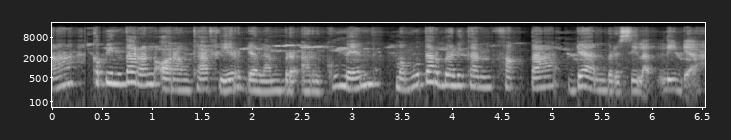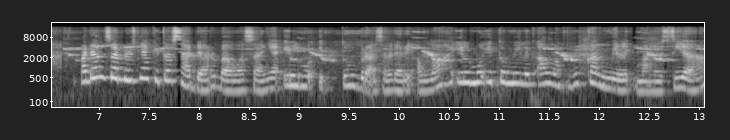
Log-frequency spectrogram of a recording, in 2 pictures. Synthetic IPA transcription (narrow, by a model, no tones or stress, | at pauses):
kəpint̪aɾanoɾaŋkafɪrdalambərʔarɡumɛnməmut̪arbalikanfak̚t̪adanbərsila̰t̪̚lida̰hpadansadɾʊsɲakit̪asadarbawasaɲaʔilmuʔit̪ubəɾa̰saldaɾḭʔɑ̰lːɔhilmuʔit̪umilɪkalːɔhbukanmilɪk̚manusia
